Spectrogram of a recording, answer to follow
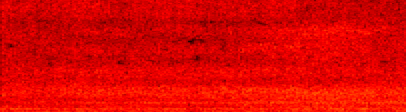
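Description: Steady road traffic noise from passing cars, an even low-pitched hum with no single event standing out.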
